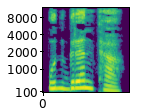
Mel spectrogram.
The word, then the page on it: ಉತ್ಕ್ರಾಂತಿ: utkrānti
